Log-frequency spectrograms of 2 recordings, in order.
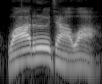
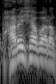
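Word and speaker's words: Warszawa: 이거 되게 어렵죠 그니까 우리 식으로 이걸 읽으면 와르 자와 이렇게 되는 거잖아요 근데 본인들은 읽을 때 바르 샤바라 읽고요 미국 사람들은 절대로 원어민들의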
